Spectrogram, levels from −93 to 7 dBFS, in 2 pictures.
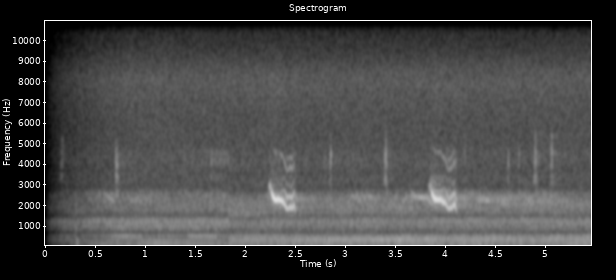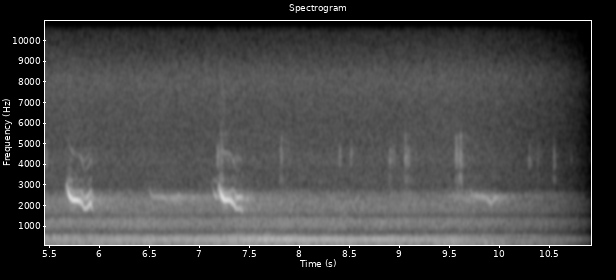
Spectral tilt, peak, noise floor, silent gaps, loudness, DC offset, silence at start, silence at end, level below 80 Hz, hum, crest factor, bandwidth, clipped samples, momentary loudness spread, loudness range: -3.5 dB/octave; 0 dBFS; -47 dBFS; none; -14 LUFS; under 0.1%; 0.3 s; 0.35 s; -64 dBFS; none; 22 dB; 11 kHz; under 0.1%; 24 LU; 3 LU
